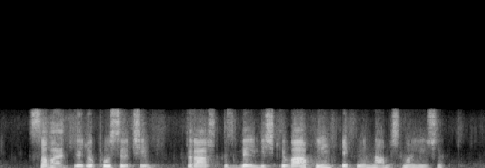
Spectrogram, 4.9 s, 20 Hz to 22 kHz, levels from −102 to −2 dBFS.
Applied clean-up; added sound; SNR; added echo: neural separator model SepFormer DNS4.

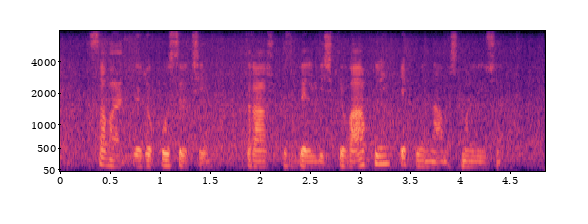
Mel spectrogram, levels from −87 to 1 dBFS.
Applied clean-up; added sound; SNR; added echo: none; Rain; 9 dB; none.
